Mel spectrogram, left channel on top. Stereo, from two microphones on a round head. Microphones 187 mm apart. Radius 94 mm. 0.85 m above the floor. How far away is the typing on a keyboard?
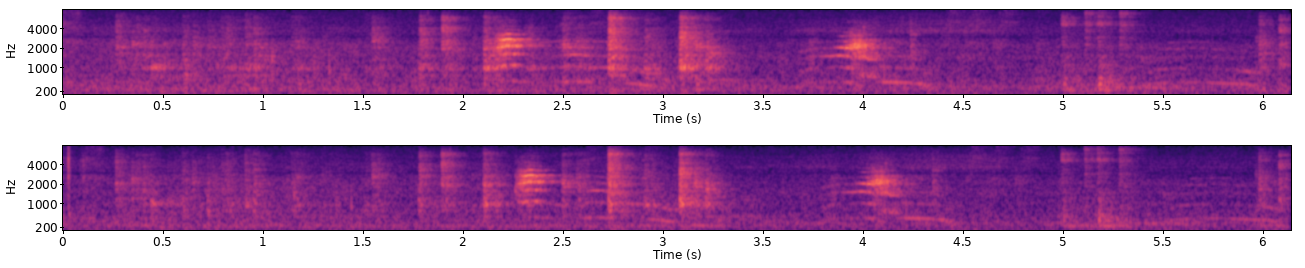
About 1.9 m.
